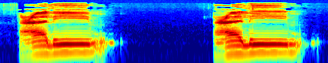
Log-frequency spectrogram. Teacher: علي مو، علي مو، إذن يجوز الوقف عليها بالروم، فتقول عليم عليم، هذا الروم، ولا يصح أن تقف عليها عليم، هذا خطأ، وإنما تقف عليها عليم عليم، فتضعف صوتك بالحركة وتأتي بثلث فقط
